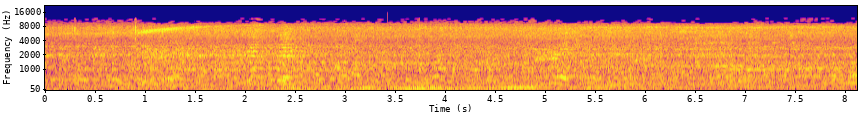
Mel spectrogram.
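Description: Car engine running at the start line, its pitch rising briefly around the middle, with spectators talking in the background.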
